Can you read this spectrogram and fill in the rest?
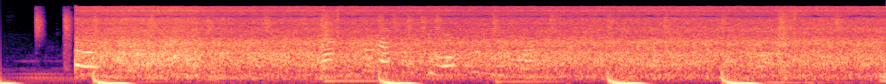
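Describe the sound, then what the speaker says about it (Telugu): Munjuluru waterfall roars with rushing water in a steady, full wash of sound that starts abruptly and continues loud and close, with faint voices and small splashes over it. "జలపాతం దగ్గర"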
